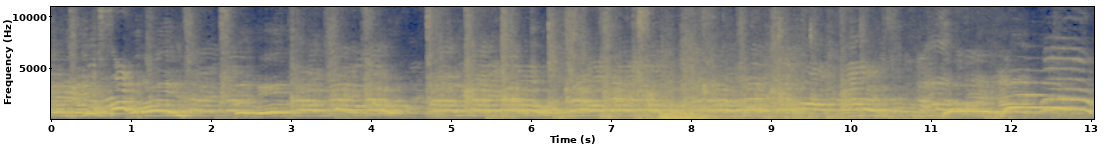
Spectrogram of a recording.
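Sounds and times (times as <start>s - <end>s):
crowd yelling and chanting: 0.0s - 13.0s
thuds: 5.2s - 11.0s.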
